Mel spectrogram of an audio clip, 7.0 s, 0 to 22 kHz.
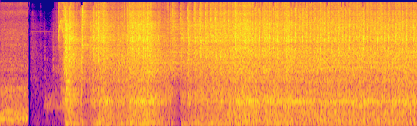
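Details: Norton 88 Dominator parallel twin after fitting a new spark plug and reseating a spring found wrongly placed: catches after a brief stumble then settles into a quick, even beat; both cylinders firing.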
